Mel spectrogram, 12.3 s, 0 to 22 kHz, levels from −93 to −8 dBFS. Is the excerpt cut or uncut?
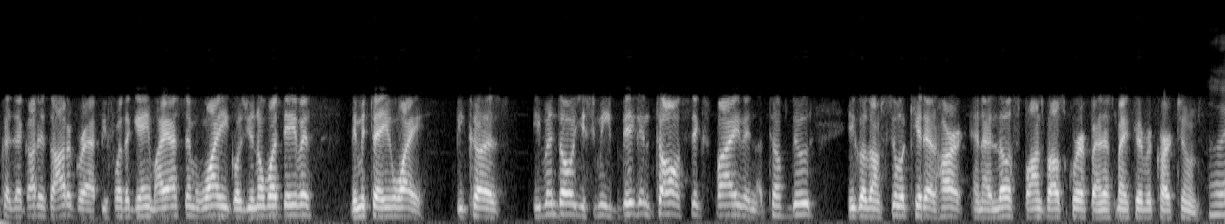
cut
